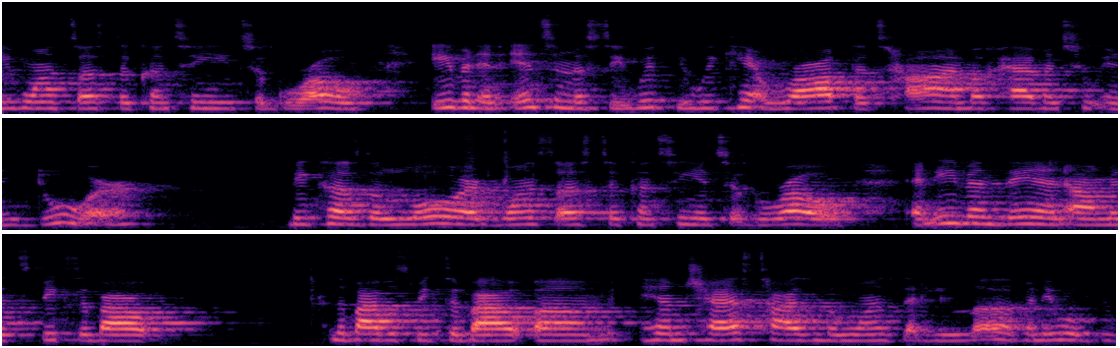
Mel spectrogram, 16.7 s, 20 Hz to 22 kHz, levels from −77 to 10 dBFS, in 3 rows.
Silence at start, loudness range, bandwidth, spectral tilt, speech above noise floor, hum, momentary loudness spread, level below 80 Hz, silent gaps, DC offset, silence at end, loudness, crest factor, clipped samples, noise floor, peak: 0 s; 5 LU; 11.5 kHz; -5.5 dB/octave; 51 dB; none; 15 LU; -74 dBFS; none; under 0.1%; 0 s; -20 LUFS; 18 dB; under 0.1%; -71 dBFS; -2 dBFS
